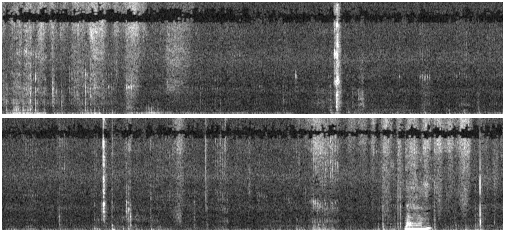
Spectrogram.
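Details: A female Bengal cat on her petting shelf in a closet purrs in a low, steady rumble while being petted, then gives one brief rising chirp-like meow of joy.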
